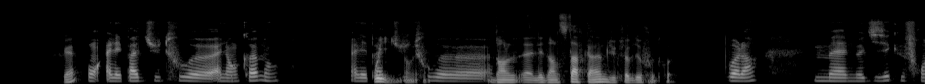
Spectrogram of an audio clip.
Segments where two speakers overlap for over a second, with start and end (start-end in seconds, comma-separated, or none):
none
